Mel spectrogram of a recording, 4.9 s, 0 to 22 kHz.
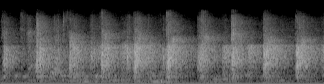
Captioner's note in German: Beifall BÜNDNIS 90/DIE GRÜNEN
